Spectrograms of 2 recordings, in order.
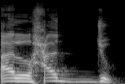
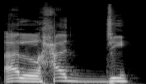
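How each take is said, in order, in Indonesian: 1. Bunyi j terakhir diikuti vokal u. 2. Bunyi j terakhir diikuti vokal i. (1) "Kita jelaskan bunyi ju tu, tak mau" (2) "Baris bawah"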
